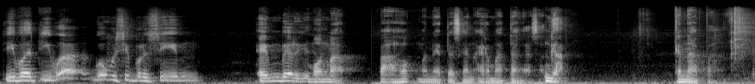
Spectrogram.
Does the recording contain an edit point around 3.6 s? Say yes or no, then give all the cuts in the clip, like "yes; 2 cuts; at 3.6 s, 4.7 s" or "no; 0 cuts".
yes; 1 cut; at 3.6 s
